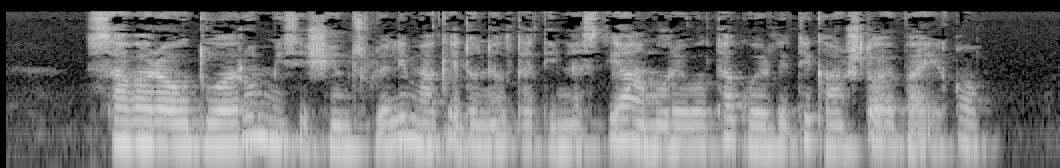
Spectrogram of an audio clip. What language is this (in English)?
Georgian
